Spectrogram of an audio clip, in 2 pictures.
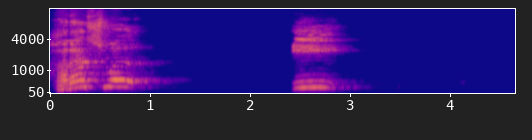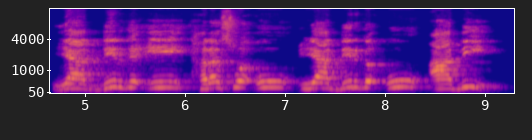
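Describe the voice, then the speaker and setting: High-voiced man teaching slow recitation. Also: a little mellow, roomy sound. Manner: spells out syllables and repeats words slowly; chants the verse in a sing-song voice. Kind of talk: slow pronunciation lesson of a Sanskrit hymn.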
